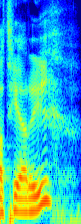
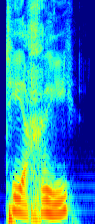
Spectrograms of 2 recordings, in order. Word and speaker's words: Thiare: Jamal Thierry, as I need to pronounce it correctly, as Sarah has taught us, Jamal Thierry, I think that's right, made his debut, came on for like 12 minutes.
